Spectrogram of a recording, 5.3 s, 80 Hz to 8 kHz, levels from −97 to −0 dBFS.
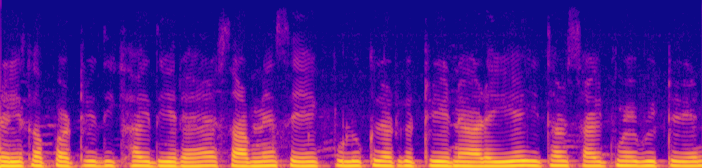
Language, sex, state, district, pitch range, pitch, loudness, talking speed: Hindi, female, Bihar, Samastipur, 200-210 Hz, 205 Hz, -13 LUFS, 260 wpm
